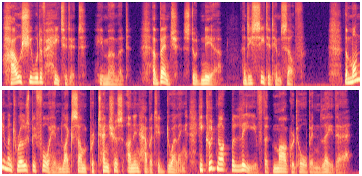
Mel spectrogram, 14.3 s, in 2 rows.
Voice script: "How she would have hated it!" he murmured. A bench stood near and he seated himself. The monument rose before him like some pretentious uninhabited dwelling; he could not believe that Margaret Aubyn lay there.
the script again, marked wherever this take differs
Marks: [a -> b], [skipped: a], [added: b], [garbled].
"How she would have hated it!" he murmured. A bench stood near and he seated himself. The monument rose before him like some pretentious uninhabited dwelling; he could not believe that Margaret Aubyn lay there.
